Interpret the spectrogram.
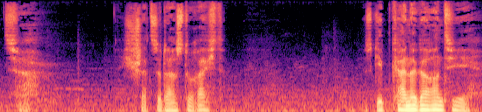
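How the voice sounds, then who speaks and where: An actor playing a casual amateur sleuth who recounts intrigue in a wry, conversational way in an audio drama. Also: male voice, lowish voice, steady tone, measured pace, a little mellow, slight background noise. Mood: puzzled, musing. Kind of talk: German audio drama dialogue.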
